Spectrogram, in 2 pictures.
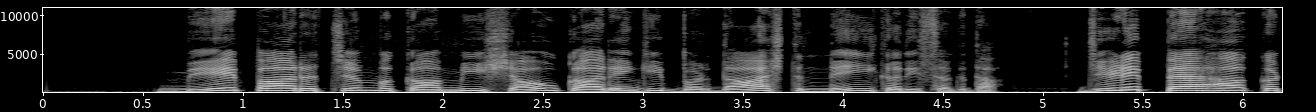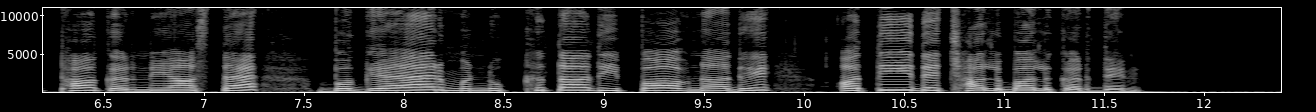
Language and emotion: Dogri, disgusted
